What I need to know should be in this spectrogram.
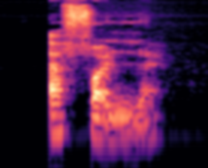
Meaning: second-person singular present indicative/subjunctive of affoler
- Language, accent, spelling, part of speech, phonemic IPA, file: French, Canada, affoles, verb, /a.fɔl/, LL-Q150 (fra)-affoles.wav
